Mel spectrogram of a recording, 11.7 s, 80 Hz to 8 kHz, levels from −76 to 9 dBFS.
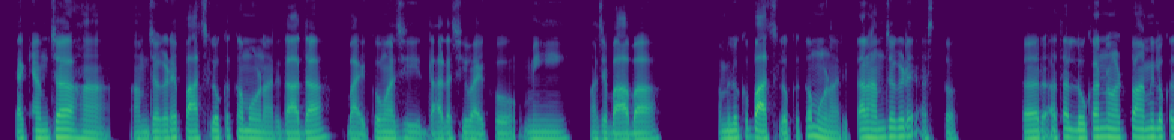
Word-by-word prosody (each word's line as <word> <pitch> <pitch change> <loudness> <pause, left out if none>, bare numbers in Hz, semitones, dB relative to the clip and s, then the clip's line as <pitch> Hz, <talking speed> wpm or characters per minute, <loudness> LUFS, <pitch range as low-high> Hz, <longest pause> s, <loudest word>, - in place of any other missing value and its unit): काकी 110 +1 -3
आमच्या 115 +3 +4
हां, 100 -3 0 0.3
आमच्याकडे 110 +3 0
5 110 +1 +1
लोकं 115 +1 -1
कमावणारे. 105 -4 +1
दादा, 95 +2 +2 0.3
बायको 95 +2 -2
माझी, 105 0 -1
दादाची 95 +2 -3
बायको, 95 0 -2
मी, 100 0 -2 0.2
माझे 100 0 -3
बाबा. 95 +1 +2 0.7
आम्ही 110 +1 +2
लोकं 120 +3 -1
5 110 -4 +5
लोकं 100 +1 -4
कमावणारी 110 -8 +1
कारण 125 +1 +4
आमच्याकडे 135 +4 +2
असतं. 95 -1 -8 0.7
तर 110 +2 +3
आता 110 +5 0
लोकांना 130 +2 +3
वाटतं 125 +2 +1
आम्ही 125 +1 +3
लोकं 135 +1 -1
105 Hz, 150 wpm, -23 LUFS, 100-120 Hz, 0.7 s, 5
